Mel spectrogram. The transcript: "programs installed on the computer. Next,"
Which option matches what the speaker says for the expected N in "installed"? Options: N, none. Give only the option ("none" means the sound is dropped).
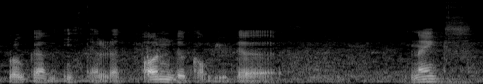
none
